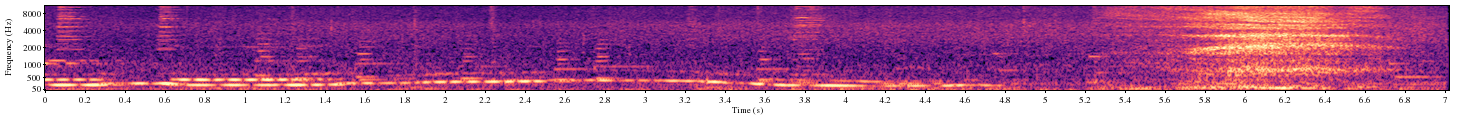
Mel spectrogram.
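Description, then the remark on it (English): Eerie, whale-like songs of hoverfish and dragon whales: long gliding, moaning tones that rise and fall over a steady hiss, ending in a deeper rumbling, breathy swell. No one speaks. “His ears are filled with the ancient songs of hoverfish and dragon whale.”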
